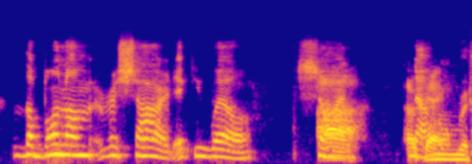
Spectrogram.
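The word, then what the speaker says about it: Bonhomme Richard: do you want to correct sean it's the bonum richard if you will sean okay actually if you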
